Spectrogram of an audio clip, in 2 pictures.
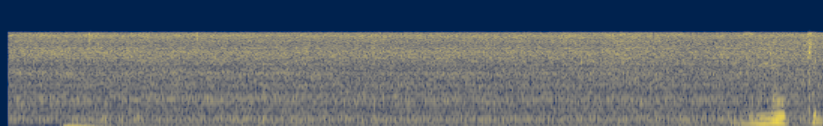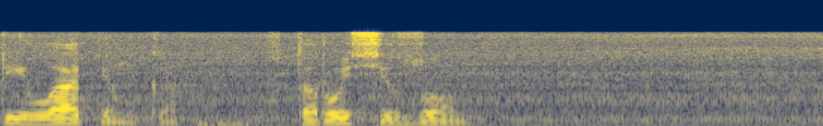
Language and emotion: Russian, sad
